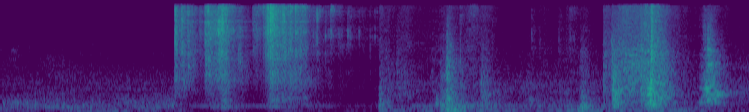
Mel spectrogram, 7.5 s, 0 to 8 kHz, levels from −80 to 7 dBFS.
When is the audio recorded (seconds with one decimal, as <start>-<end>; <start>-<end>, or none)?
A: 3.8-7.5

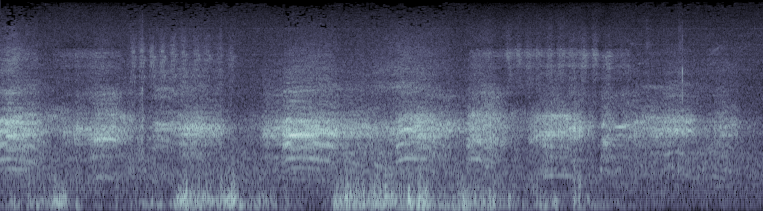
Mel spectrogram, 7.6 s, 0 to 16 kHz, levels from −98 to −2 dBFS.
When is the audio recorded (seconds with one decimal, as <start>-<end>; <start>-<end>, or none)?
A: 0.0-0.6; 1.2-4.7; 6.3-7.6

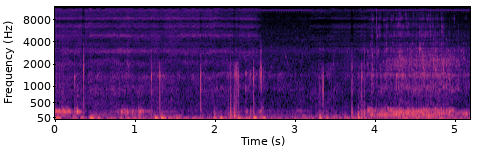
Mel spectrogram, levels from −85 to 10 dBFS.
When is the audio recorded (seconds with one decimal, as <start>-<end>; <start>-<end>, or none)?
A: 2.3-3.2; 3.9-5.2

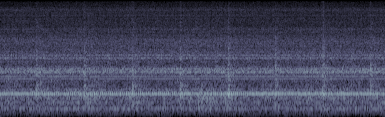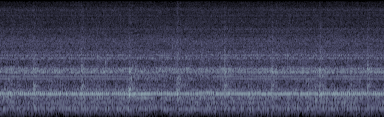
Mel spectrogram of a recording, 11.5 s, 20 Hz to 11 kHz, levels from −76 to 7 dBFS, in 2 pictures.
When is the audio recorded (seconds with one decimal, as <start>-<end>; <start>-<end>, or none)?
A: 0.0-7.7; 9.0-11.5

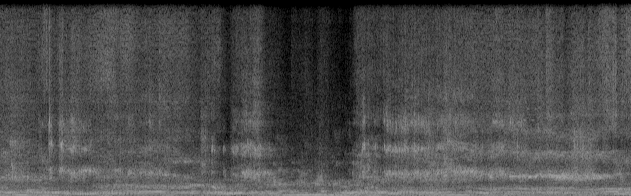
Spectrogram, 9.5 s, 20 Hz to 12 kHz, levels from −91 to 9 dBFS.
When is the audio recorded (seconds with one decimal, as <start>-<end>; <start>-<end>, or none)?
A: 3.5-7.1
